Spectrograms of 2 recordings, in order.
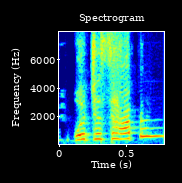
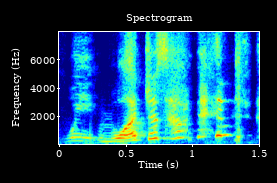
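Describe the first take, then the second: First: Astonished repeat. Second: Slowed, laughing disbelief; a half-laughed, slow "what just happened"; baffled disbelief. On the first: Reliving the ruling with friends, higher astonished repeat. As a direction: push the repeat up high in shock. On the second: Reliving hearing the no extradition news, laughing in disbelief. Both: Retold or imitated. Stunned reaction to ruling news.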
